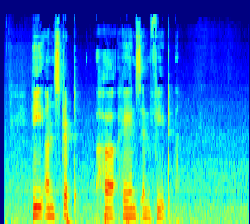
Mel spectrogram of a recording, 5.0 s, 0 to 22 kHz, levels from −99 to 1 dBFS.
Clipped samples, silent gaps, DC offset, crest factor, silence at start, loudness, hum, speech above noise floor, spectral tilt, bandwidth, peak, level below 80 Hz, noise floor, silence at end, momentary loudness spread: under 0.1%; none; under 0.1%; 20 dB; 0.1 s; -22 LUFS; none; 23 dB; -5 dB/octave; 16 kHz; -4 dBFS; -40 dBFS; -44 dBFS; 0.1 s; 24 LU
